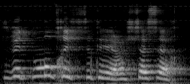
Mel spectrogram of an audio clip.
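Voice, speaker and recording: A woman's voice: sits high, normal speed, a little hiss or hum, voice pushed up. Hiawatha, a woman playing a cocky little boy. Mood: angry. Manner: boastful, excitable. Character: proud reckless little native boy hunter. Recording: roomy echo.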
